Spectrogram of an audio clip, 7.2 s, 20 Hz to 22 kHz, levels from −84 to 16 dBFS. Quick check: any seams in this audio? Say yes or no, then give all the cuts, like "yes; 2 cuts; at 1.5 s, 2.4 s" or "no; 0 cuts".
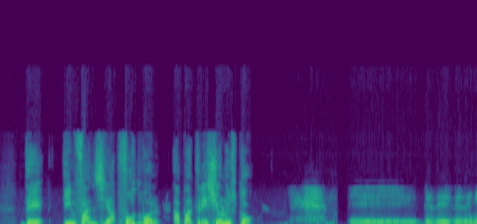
yes; 1 cut; at 5.0 s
